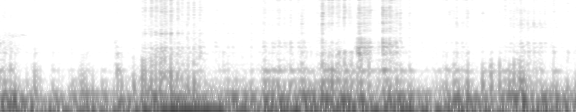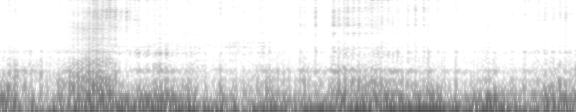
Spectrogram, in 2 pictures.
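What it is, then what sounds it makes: Metal mesh microphone grille being scratched. Both hands scratch the uncovered, hollow, perforated metal mesh head of a large microphone with fingertips and short nails. The result is a continuous, dense, booming low rumble and crackle, with brief brighter scraping bursts over a steady, loud level.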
